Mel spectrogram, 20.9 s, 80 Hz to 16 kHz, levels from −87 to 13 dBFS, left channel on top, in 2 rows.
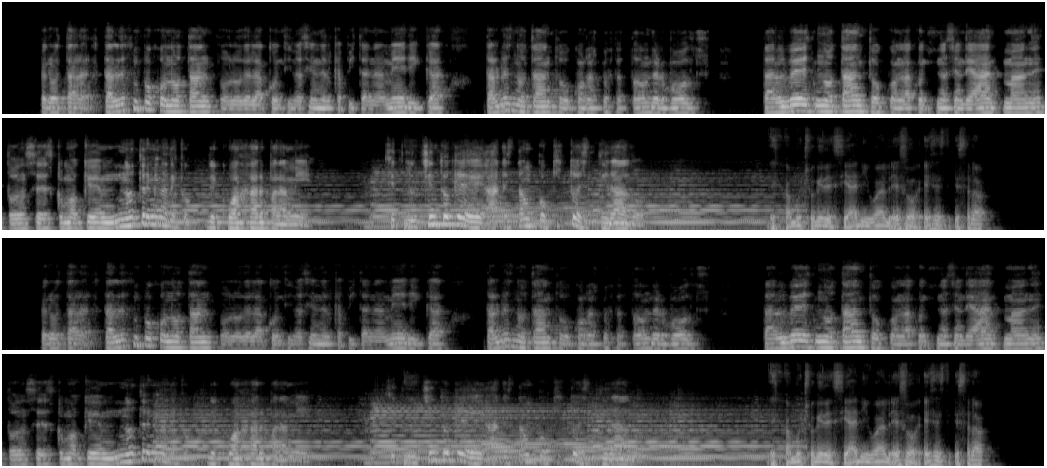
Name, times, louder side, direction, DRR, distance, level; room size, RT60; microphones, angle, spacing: voice 1, 0.4-4.5 4.8-7.0 7.6-13.5 14.3-16.9, left 5 dB, 60° left, 0.4 m, -24 dB
Guitar, 11.9-18.5, right 2 dB, 85° right, 0.8 m, -30 dB
voice 2, 18.1-20.2, right 1 dB, 15° right, 0.3 m, -26 dB
3.9 x 2.8 x 3.6 m
head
